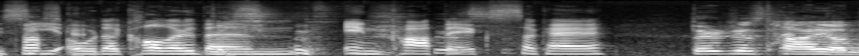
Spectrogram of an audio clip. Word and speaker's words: Copic: whatever until we see Oda color them in copics okay they're just high on the weekend with their house shoes on I I I hate to break it to you but it's pronounced Copic who the markers oh the markers yeah probably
